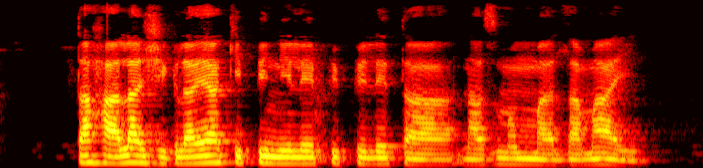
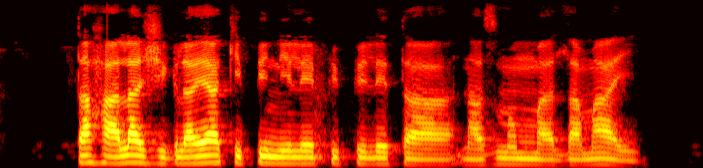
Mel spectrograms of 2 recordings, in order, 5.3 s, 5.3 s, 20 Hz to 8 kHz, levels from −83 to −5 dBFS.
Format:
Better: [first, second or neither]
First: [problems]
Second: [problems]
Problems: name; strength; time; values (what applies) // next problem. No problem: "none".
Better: second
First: room echo; dies away in 0.3 s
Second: none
